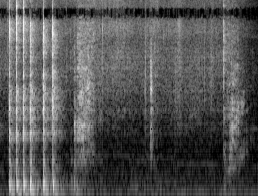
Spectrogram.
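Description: Shrimp stirred in a frying pot with Guyanese seasonings, opening with a quick run of sharp, loud scraping strokes over a steady sizzle, then a few softer stirs about a second apart.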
